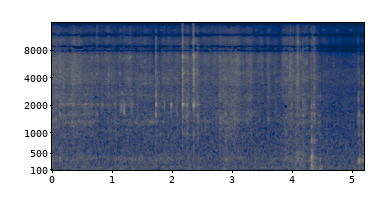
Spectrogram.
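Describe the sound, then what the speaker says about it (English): A paintbrush is rinsed in a water jar while painting upcycled security envelopes, making faint, close swishing and light taps and clinks of the brush against the container. "I'm going to rinse my brush."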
